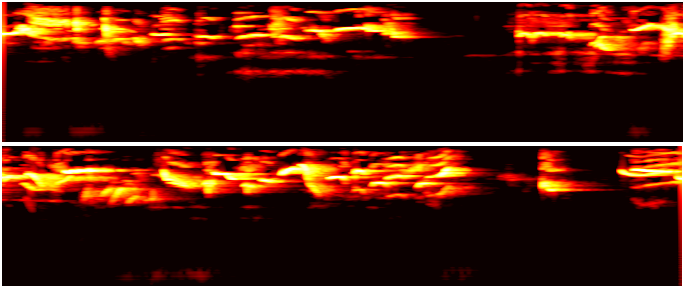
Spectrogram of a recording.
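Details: Female white-rumped shama calling to stimulate the male into singing; a busy stream of high whistled, chattering notes with quick slurs for about three seconds, a pause, then more varied whistles and twitters.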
